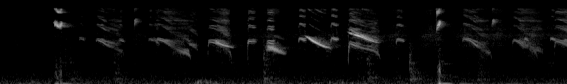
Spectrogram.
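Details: Green-winged saltator singing in the macheado and piado styles to excite a caged bird: a run of sharp, falling whistled notes, some rising then dropping, over near silence.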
